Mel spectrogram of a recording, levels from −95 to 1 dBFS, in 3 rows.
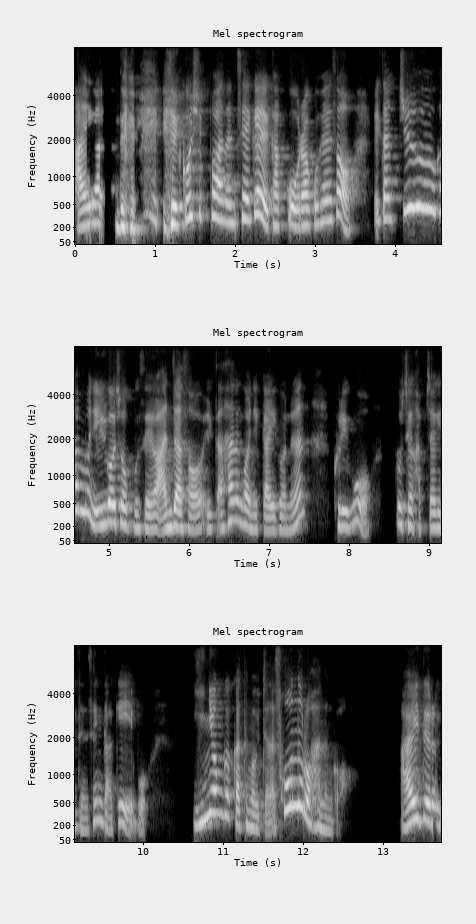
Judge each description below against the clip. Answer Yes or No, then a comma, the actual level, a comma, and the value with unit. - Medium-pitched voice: No, high, 225 Hz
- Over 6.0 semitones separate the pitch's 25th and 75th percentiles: Yes, wide, 7.2 semitones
